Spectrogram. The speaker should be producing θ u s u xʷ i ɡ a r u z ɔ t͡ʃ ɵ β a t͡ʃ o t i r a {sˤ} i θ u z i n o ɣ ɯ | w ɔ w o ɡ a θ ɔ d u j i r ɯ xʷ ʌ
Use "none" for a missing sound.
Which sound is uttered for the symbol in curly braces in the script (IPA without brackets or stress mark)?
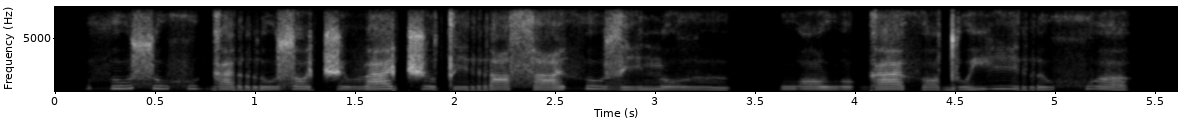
sˤ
